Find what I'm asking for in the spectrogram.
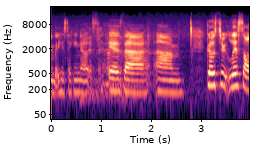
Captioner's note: audience laughs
